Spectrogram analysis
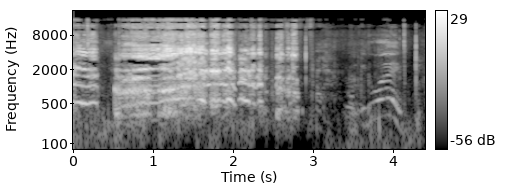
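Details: A pig caught from a free-roaming herd in the forest for sale screams harshly and raspingly for about two seconds, then breaks into short cries. A person speaks near the end.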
